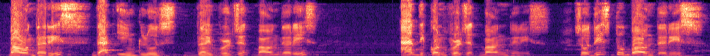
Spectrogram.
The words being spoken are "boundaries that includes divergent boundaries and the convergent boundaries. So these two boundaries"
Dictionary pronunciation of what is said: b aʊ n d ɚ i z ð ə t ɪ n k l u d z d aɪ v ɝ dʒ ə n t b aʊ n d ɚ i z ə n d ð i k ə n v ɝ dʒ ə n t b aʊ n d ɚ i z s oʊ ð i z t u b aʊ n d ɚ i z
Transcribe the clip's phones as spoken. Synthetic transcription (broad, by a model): b aʊ n d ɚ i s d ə t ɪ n k l u d s d aɪ v ɝ dʒ ə n t b aʊ n d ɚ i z ə n d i k ə n v ɝ dʒ ə n t b aʊ n d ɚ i s oʊ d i s t u b aʊ n d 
